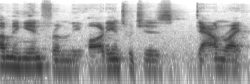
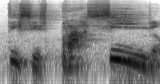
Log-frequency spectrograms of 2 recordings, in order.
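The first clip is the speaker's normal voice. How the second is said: put-on loud, in an unusual accent; 4 semitones higher, 10 dB louder than usual. Retelling a movie scene, quoting Toretta's weird accent. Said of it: "In this weird-ass accent".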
